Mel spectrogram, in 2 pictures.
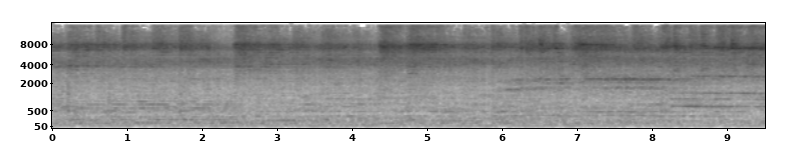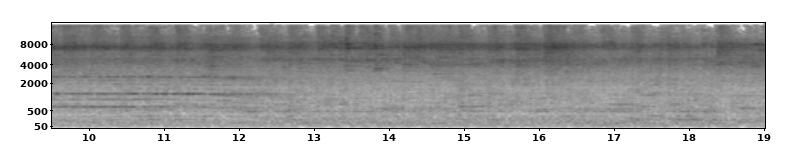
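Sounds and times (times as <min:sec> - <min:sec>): black metal band playing live: 0:00.0 - 0:19.0
long held note: 0:06.0 - 0:13.5.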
